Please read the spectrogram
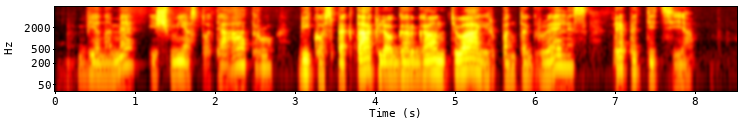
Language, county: Lithuanian, Kaunas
